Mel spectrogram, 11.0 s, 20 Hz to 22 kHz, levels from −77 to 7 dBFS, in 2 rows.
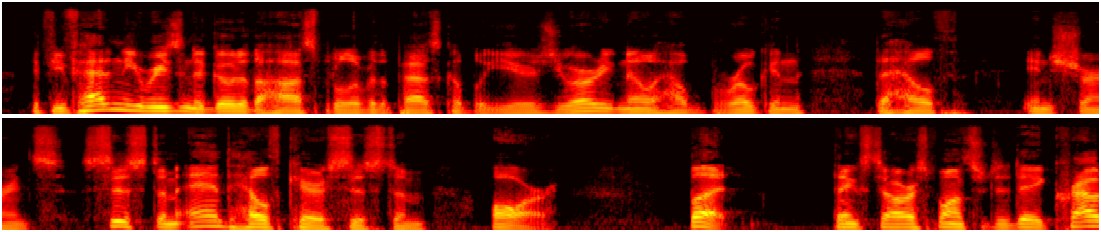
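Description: No technical faults can be heard anywhere in this speech recording; the signal stays continuous and stable throughout.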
